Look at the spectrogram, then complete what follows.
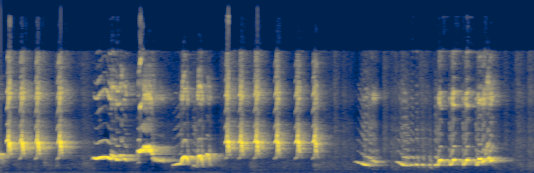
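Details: White-rumped shama song with quick repeated high chirps alternating with lower, sliding whistled phrases and warbled trills, loud and clear.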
